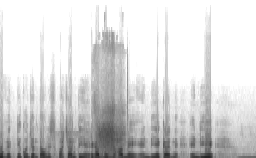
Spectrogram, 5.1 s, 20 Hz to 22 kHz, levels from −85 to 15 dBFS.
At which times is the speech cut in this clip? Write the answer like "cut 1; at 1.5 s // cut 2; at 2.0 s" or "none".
cut 1; at 1.9 s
